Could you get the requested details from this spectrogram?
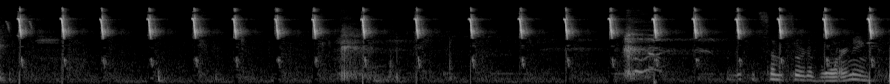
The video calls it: Chipmunk chirps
